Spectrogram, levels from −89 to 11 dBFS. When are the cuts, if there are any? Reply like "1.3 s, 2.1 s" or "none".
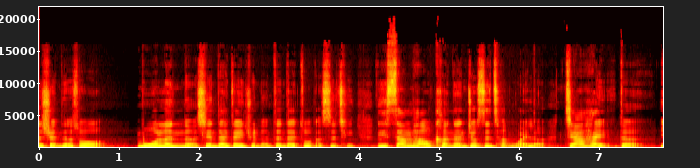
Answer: none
